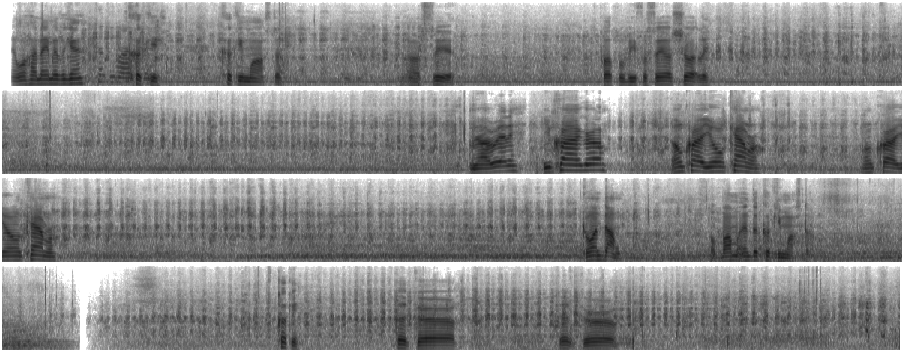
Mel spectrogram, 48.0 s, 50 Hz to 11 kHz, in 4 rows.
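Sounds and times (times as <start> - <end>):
dogs panting rapidly: 0.2 - 47.9.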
